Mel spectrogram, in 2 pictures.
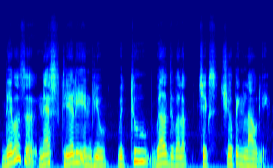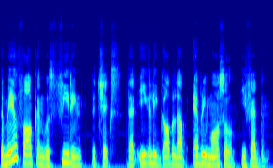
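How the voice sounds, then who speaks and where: Higher-voiced man narrating a story. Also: moderate pace, gravelly, hardly any pauses, a little mellow, dull audio. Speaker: audiobook narrator. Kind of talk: scripted first-person story narration.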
